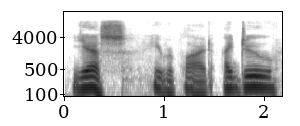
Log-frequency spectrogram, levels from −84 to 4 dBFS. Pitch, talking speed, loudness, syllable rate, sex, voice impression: 145 Hz, 135 wpm, -18 LUFS, 3.3 syllables/s, female, feminine, adult-like, tensed, powerful, slightly dark, clear, slightly fluent, intellectual, calm, slightly reassuring, elegant, modest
